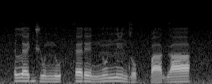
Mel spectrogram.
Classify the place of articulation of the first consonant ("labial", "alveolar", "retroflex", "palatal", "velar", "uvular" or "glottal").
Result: alveolar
